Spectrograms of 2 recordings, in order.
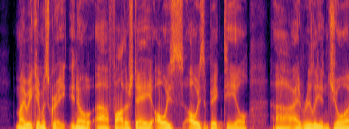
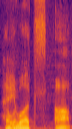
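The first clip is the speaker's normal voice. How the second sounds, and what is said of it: Breathy, slightly sexy imitated voice. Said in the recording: “really nice and like a little bit sexy right there ... get real breathy ... best impression”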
